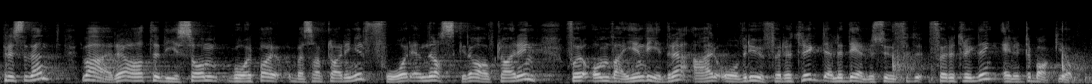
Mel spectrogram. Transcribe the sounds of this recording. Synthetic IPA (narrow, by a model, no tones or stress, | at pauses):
pʰɾɛsɪd̪ɛnt̪ | ʋæːɾəɑt̪d̪ɪsɔmɡoːɾpɔɑbæɪsɑʋkʰlɑːɾɪŋəɾfoːɾɛnɾɑskəɾəɑːʋkʰlɑːɾɪŋ | fɔɾɔmʋæɪənʋiːd̪əɾəʔæɾoːʋəɾʉːføɾət̪ʰɾʏɡd̪ɛlːəɖeːlʋiːsʉːfføɾət̪ʰɾʏɡ̚d̪ɪŋɛlːəʈɪlbɑːkəɪjɔbː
